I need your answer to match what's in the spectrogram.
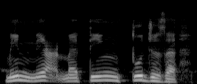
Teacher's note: নুন আসলে মিন উচ্চারণ করব প্লাস গুন্না করব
